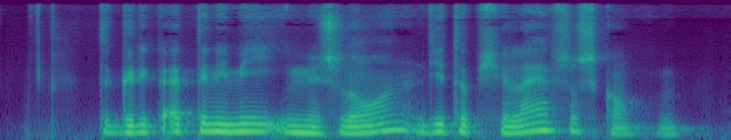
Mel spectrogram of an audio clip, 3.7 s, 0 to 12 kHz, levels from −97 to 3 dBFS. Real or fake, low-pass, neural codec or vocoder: fake; 10.8 kHz; codec, 24 kHz, 0.9 kbps, WavTokenizer, large speech release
